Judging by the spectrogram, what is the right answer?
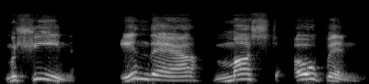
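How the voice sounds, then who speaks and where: Casting: male actor as obsessive Edwardian inventor, high-pitched husky voice, urgent and demanding, radio drama. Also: very animated, very slow, pushed and bright, dry recording, clean studio sound, heavily acted. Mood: suspicious, demanding. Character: driven, hot-tempered male Edwardian inventor, stubborn and obsessive. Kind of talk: radio play acting.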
